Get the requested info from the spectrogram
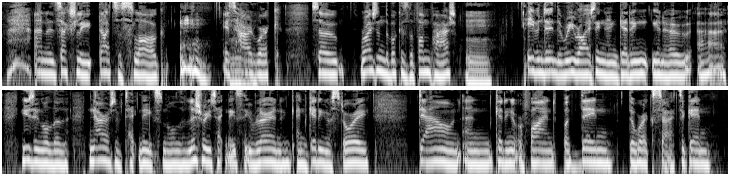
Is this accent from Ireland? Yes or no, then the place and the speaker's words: yes; Clonmala, Ireland; my hometown, Clonmala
